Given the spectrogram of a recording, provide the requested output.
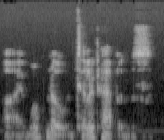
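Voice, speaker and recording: A man voicing a cryptic, serene stranger in an adventure game, speaking in a slow, hushed, enigmatic way. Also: fairly low pitch, lively intonation, a little hiss or hum.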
